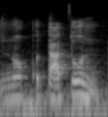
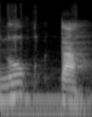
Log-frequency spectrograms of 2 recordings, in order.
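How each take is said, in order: First: The word ends with a -tun sound. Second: The word ends with a soft -h sound. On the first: The reader continues without stopping on the word. "এর উপরে দুই পেশ" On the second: The reader stops on the word. "এইটার উপরে থামলে এটা জজম হয়ে যাইতেছে, এজন্য এটা গোল হা পড়তা"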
